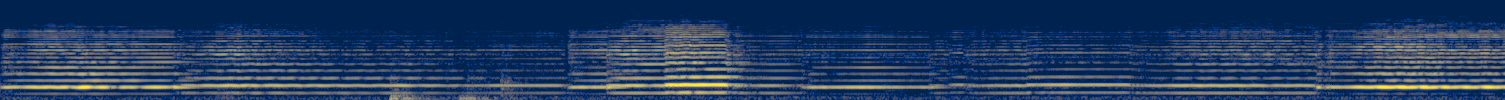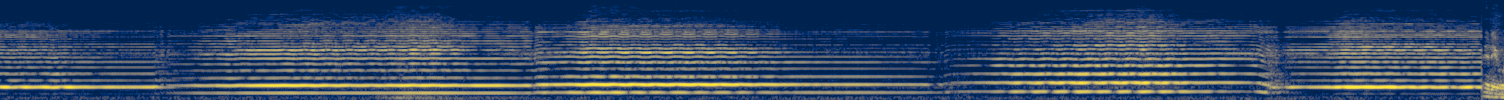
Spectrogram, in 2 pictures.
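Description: Solo violin played with the bow: a slow, simple film-score theme in long held notes of a few seconds each, with vibrato on several of them.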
